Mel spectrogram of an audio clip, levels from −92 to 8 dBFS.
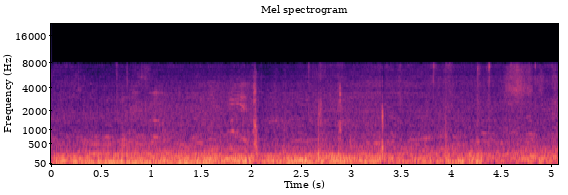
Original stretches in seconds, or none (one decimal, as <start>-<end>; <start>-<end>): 0.8-5.1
